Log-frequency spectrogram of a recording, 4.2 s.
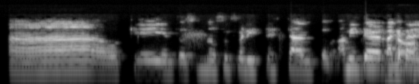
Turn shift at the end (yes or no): no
